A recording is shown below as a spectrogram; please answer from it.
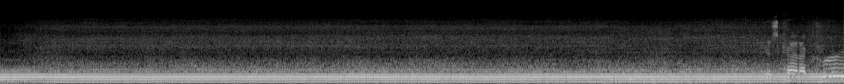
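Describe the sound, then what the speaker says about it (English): A Suzuki GSX-R1000R with a loud Akrapovic GP slip-on exhaust drones steadily with a deep, even rumble while cruising at about 65 mph; a brief chirp or squeak near the end. "the Akrapovic GP slip-on is really pretty darn loud"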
